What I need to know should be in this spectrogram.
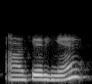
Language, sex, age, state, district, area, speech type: Tamil, female, 18-30, Tamil Nadu, Namakkal, rural, conversation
